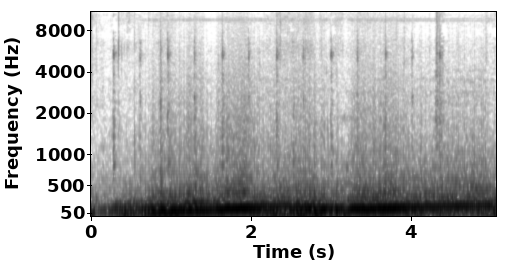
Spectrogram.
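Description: Car engine accelerating, heard from inside the cabin: its pitch climbs, dips briefly about three seconds in, then climbs again.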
